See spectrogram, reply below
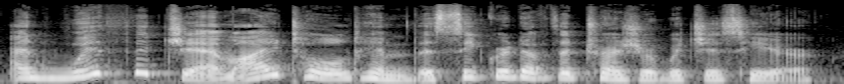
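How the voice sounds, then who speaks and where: A woman's voice: medium pitch, very animated, normal speed, slightly rough, pitched above the performer's own voice. A woman voicing a proud, bitter serving woman in an audiobook, with solemn, archaic, declamatory phrasing. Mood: bitter, reproachful.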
